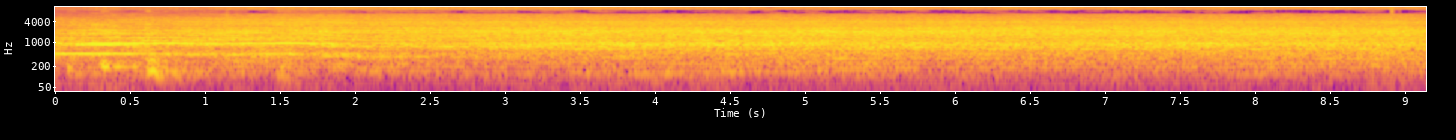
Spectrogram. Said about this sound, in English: That's an express train, isn't it?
